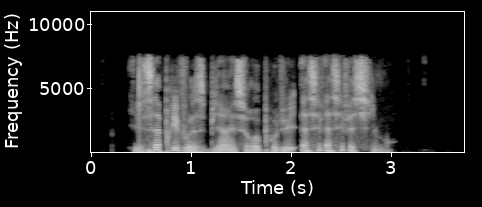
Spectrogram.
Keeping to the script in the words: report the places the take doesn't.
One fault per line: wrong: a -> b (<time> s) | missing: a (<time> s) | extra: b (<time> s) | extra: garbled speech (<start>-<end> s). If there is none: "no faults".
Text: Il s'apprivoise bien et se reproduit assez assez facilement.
no faults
